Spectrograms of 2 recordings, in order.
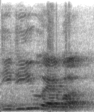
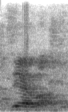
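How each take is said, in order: First: Each word is said fully and separately. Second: The words are squeezed into two short syllables. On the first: This is how non-native learners say it. "আমরা বলি যে" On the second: This is how native speakers say it. "ওরা বলে যে জেবা"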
